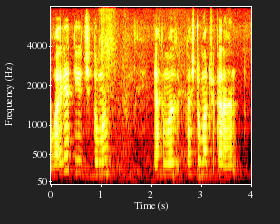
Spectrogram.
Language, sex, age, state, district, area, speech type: Kashmiri, male, 45-60, Jammu and Kashmir, Budgam, urban, spontaneous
